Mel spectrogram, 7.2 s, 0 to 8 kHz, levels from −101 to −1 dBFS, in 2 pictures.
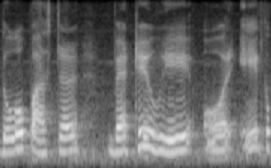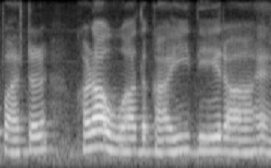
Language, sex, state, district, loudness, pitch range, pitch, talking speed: Hindi, male, Punjab, Fazilka, -19 LUFS, 200-230 Hz, 210 Hz, 110 wpm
